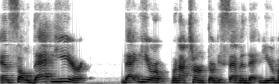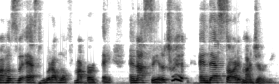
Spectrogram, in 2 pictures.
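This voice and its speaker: A woman with an American accent and a normal speaking voice talks at a fairly quick pace, with very even loudness and ordinary pitch variation. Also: medium pitch for a woman. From Chicago, US Midwest. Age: 60s. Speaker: pastor and author. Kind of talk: interview conversation.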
